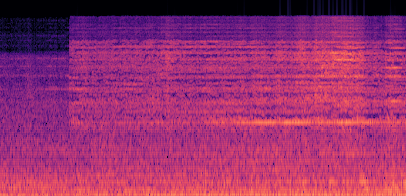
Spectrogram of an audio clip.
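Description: Norfolk Southern freight train rolling past, its locomotives and cars rumbling on the rails. About two seconds in, a single high, steady wheel squeal sets in and holds until near the end.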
